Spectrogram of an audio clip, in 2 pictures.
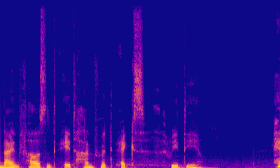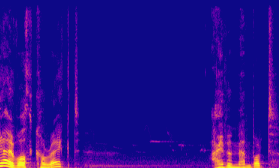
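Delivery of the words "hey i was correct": excited. Real, not acted. Proved right about his CPU.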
